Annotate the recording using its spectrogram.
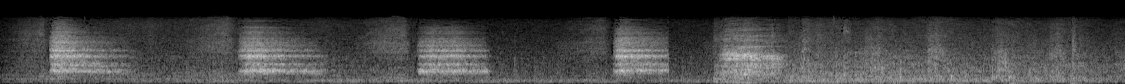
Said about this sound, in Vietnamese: Mấy phút trước đây, trong lúc chúng tôi đang ngồi thiền, bỗng nghe có hơi thở và tiếng chân nặng nề phía ngoài lều.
